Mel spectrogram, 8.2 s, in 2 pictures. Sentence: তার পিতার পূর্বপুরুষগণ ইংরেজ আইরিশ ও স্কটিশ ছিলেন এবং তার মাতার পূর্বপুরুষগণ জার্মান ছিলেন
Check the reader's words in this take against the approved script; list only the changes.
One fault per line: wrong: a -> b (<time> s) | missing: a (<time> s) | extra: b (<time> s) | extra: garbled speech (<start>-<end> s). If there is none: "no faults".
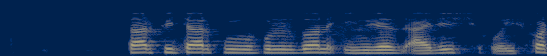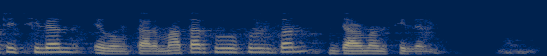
no faults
